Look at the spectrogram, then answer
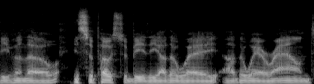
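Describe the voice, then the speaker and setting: A man speaks with an American accent. The recording is very clean, with a silent background. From Cleveland, Ohio, US. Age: 60s. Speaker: business coach and podcast host. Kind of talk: interview podcast.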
